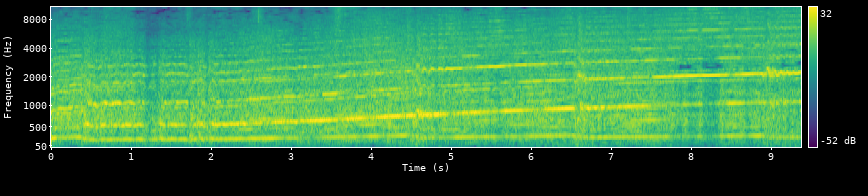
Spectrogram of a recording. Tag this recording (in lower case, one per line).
mechanisms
